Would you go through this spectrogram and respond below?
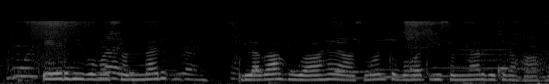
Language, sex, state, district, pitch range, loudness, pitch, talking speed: Hindi, female, Chhattisgarh, Sarguja, 215-245 Hz, -42 LUFS, 225 Hz, 165 wpm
